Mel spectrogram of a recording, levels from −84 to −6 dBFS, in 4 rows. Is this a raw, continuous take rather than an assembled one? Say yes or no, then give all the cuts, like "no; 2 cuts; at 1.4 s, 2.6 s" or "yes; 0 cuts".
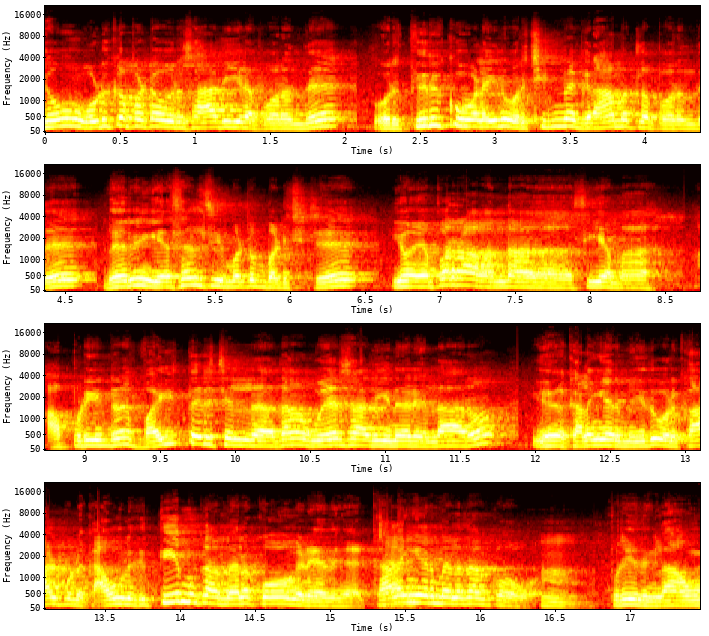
yes; 0 cuts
